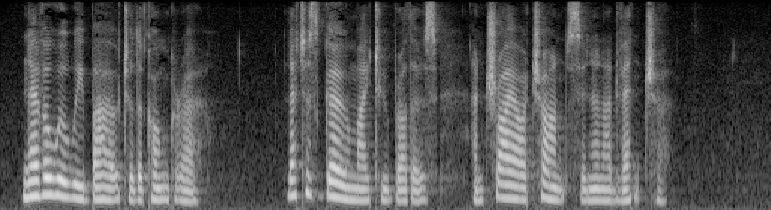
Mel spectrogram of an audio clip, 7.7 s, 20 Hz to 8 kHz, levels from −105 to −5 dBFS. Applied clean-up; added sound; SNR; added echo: none; none; none; none.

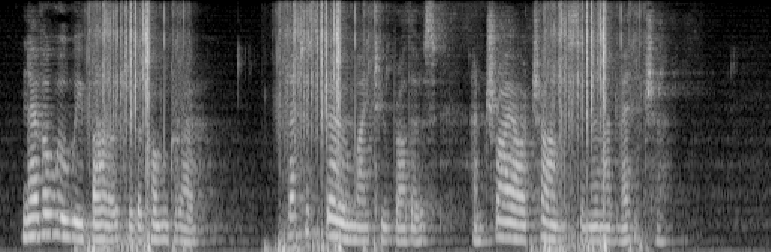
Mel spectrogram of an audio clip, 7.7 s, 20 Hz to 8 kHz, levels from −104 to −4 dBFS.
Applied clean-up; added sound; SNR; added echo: none; Scissors; -2 dB; reverberation time 1.4 s.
